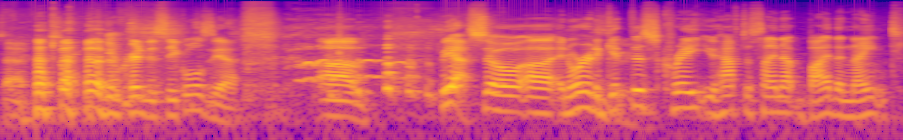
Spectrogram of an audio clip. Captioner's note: laughter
